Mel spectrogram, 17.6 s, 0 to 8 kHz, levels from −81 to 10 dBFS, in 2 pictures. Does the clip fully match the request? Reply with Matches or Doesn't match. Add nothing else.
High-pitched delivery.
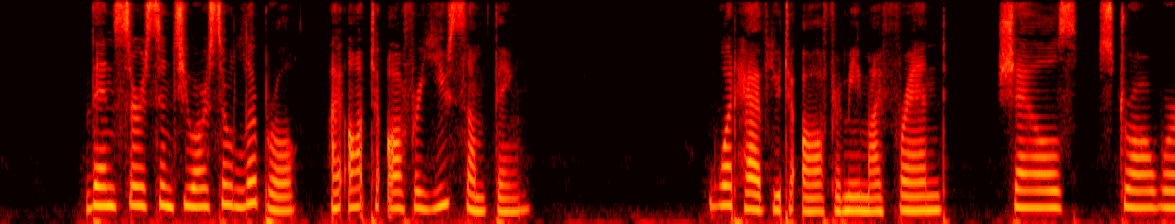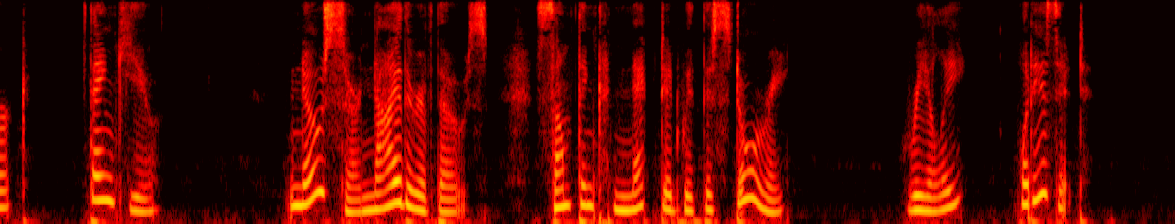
Matches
